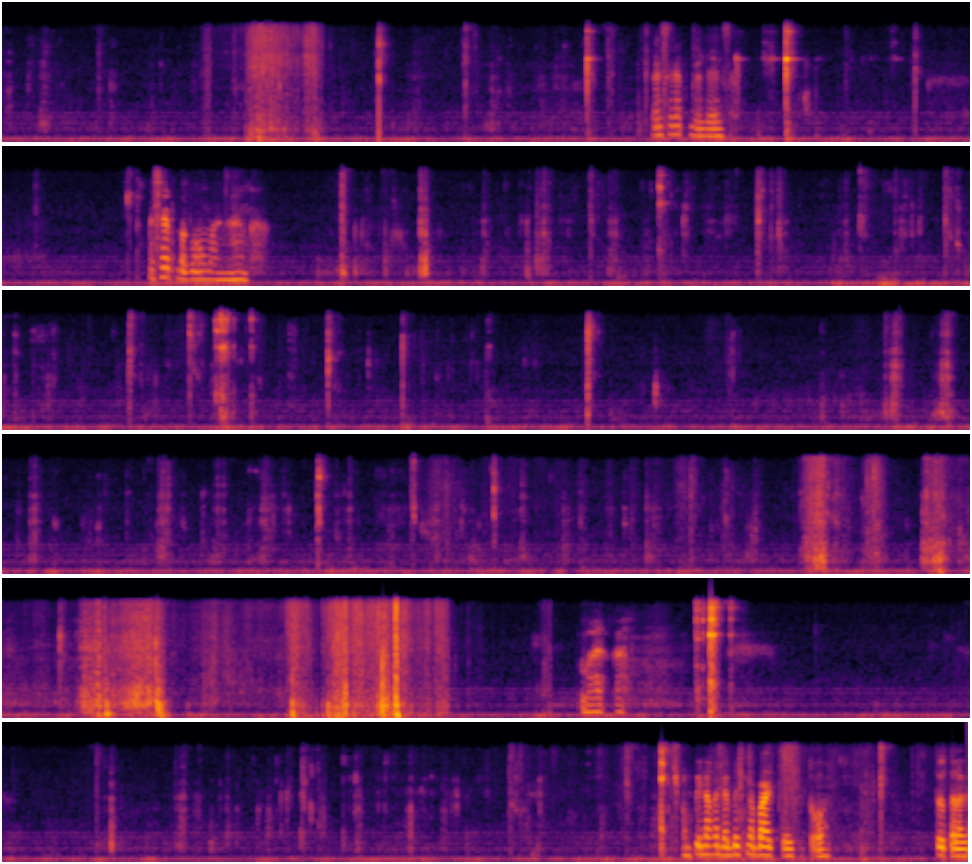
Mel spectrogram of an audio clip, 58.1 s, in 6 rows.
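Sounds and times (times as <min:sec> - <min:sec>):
person biting and chewing mango: 0:28.1 - 0:38.6.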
